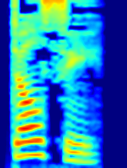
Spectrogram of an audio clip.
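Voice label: "dulcie", English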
